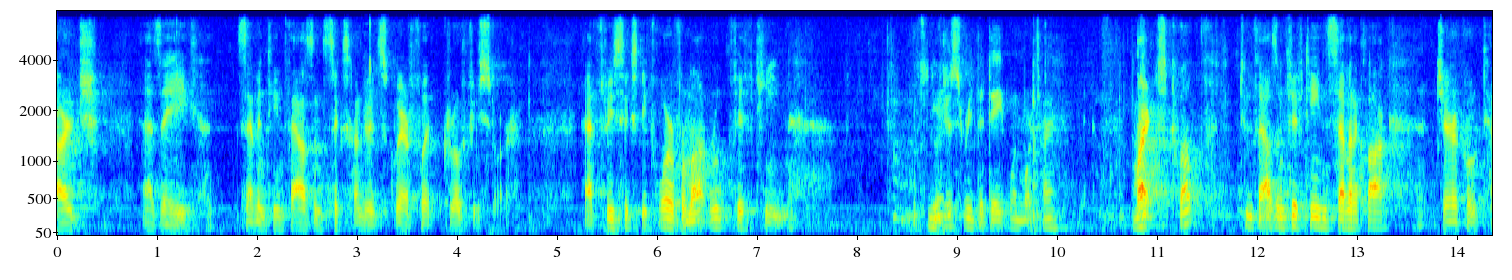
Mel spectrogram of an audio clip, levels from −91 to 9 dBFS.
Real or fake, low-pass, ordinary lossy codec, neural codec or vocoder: fake; 7.2 kHz; AAC, 48 kbps; vocoder, 44.1 kHz, 128 mel bands, Pupu-Vocoder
